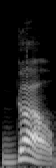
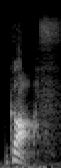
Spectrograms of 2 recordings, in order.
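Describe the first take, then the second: First: It is said the Dutch way, like the painter. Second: It is said the Welsh way, as a Welsh name. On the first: The speaker is an out-of-towner. The speaker calls it wrong. "Out-of-towners will tend to pronounce this the Dutch way" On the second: The speaker is a local. The speaker calls it right. "in fact, this is pronounced Gough, which is a Welsh name"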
